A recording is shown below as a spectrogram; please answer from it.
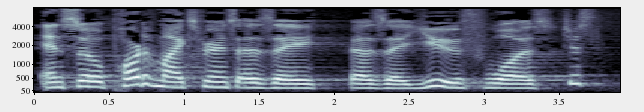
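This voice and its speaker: High-voiced pastor preaching in a hall. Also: male voice, moderate pace, lo-fi sound. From born in Korea, raised in Iowa. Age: 30s. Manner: animated, self-deprecating storytelling with frequent "okay?" asides. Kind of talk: sermon.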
